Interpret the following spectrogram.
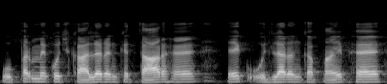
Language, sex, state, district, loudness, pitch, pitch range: Hindi, male, Jharkhand, Garhwa, -19 LUFS, 120 Hz, 115-130 Hz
